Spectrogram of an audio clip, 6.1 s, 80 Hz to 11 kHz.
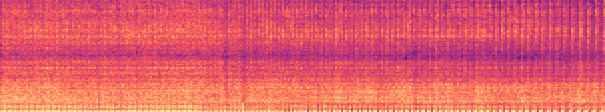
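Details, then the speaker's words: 1960s Bolens 28-inch Lawn Keeper mower, unadjusted carburetor, untouched at least 15 years, mowing grass: engine settles from a rough patch into a regular, firm putt under load; nothing off, normal running. "this thing is amazing it sounds good it runs good I have not adjusted the carpetrator at all"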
